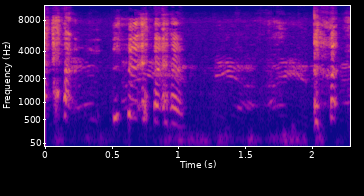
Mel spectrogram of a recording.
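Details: Young child with fever and a runny nose gives several short, harsh cough bursts mixed with small voiced sounds: cough during a feverish cold.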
